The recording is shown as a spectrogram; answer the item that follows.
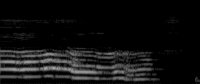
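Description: A woman singing unaccompanied, holding the last note of a line of a Tagin gospel song; the note steps down in pitch and ends about one and a half seconds in, leaving a brief pause for breath.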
